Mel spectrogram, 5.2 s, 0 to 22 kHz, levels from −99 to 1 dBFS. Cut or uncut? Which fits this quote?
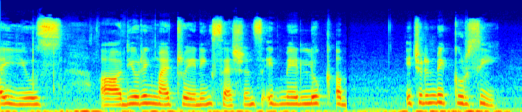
cut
